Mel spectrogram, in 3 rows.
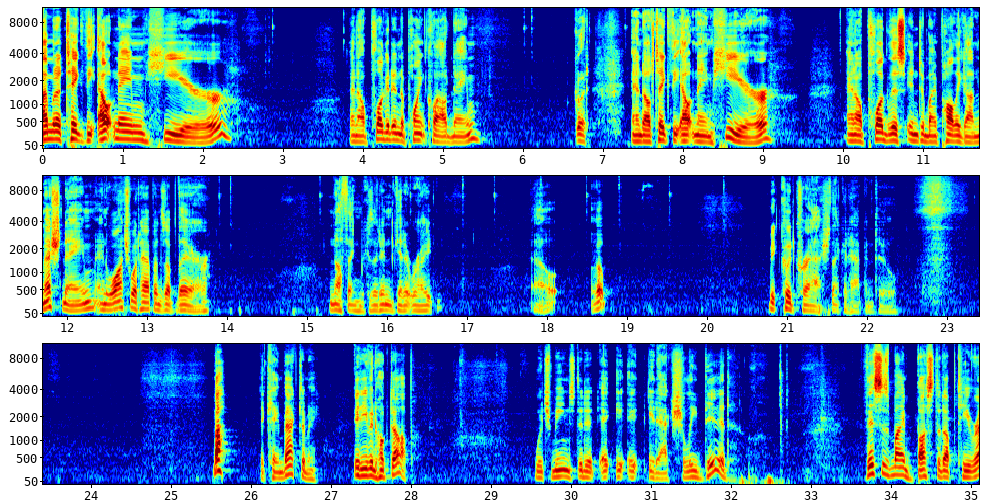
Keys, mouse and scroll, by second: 1.5 scroll up 2, 1.7 middle click, 2.9-4.2 drag, 6.1 click, 14.0 click, 15.2 click, 16.3 click, 17.4-18.0 drag, 18.6-19.0 drag, 19.6 click, 29.6-30.2 scroll up 4, 30.5 scroll down 2, 31.9 scroll down 2, 32.7 h, 33.4-33.7 scroll up 2, 33.9 scroll down 2.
